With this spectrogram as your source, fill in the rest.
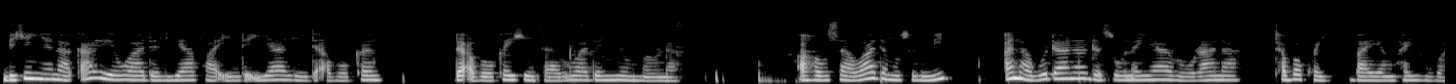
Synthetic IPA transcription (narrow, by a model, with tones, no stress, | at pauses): bɪ˨kʲɪ˦ɲjɐ˦naː˨kʼaː˦ɽeː˨waː˦da˨lɪ˦jaː˦ɸaː˨ʔɪ̰˦nda̰˨ʔɪ˦jaː˦leː˨da̰˨ʔa˨boː˨kɐ˦n | d̥a˨ʔa̰˨boː˨kɐ˦jkʲeː˨taː˨ɽʊ˦waː˦dɔ˦ɲjɪ˦mːʊ˦rnaː˦ | ʔa˨ɦa˨wsaː˨waː˦da˨mʊ˨sʊ˨lmiː˦ | ʔa˦naː˨ɡʷʊ˦daː˦nɐ˦rda˨sʼoː˦nɐ˦ɲjaː˦ɽoː˨ɽaː˦naː˦ | tʰa˦bɐ˦kʷa˨j | baː˦jɐ˦ŋha˦jhʊ˦˨baː˦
